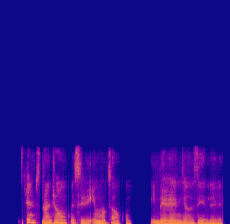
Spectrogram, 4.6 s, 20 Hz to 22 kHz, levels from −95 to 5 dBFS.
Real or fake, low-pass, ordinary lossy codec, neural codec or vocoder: fake; none; none; codec, 16 kHz, 2 kbps, X-Codec, HuBERT features, trained on general audio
